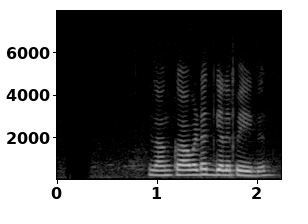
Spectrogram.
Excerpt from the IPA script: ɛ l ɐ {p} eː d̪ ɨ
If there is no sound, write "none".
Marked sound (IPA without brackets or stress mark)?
p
